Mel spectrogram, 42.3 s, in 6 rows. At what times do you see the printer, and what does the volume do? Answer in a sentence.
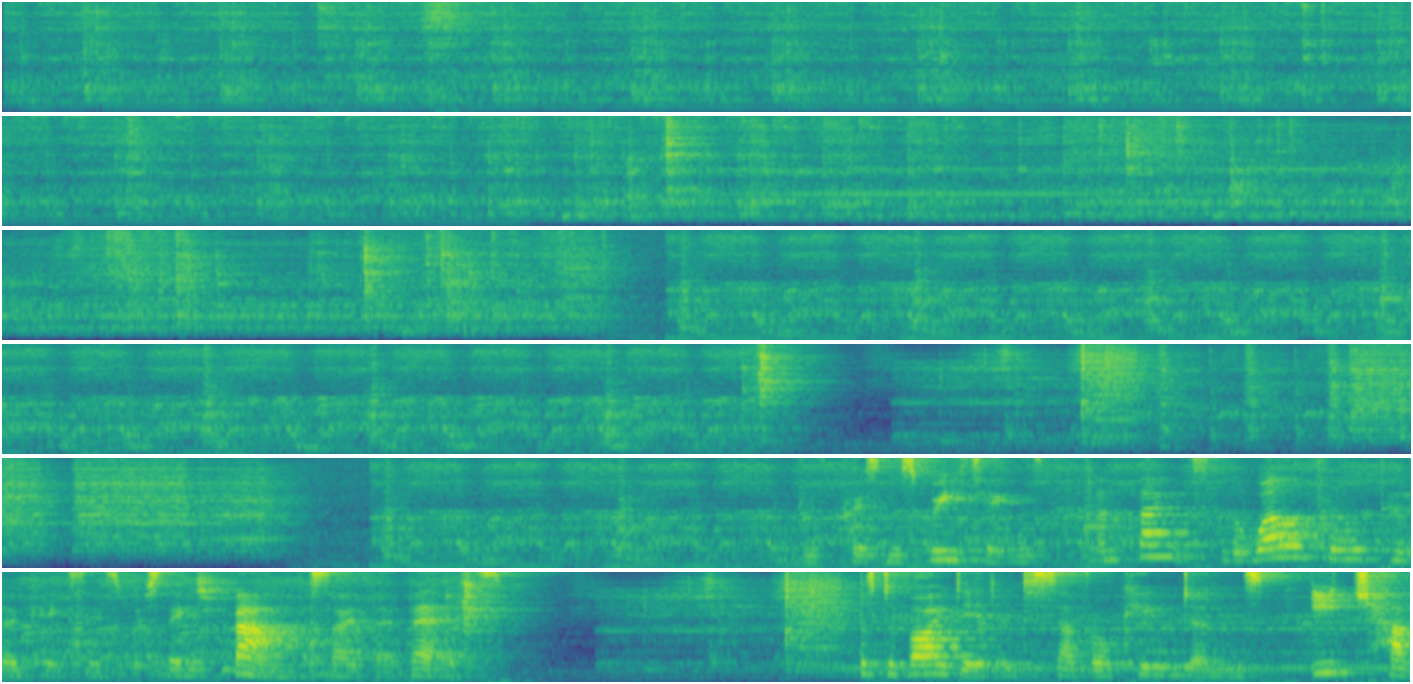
You can hear the printer from 0.0 to 42.2 s, at a steady volume.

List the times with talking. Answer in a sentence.
You can hear the talking from 32.1 to 37.8 s and from 39.5 to 42.2 s.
